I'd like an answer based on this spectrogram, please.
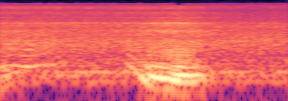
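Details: Golden Retriever Brunão snoring in a lazy Sunday sleep, twitching his nose and smiling; a single low, rough, harmonic snore swells and fades in under a second against quiet indoor room hiss.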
